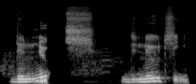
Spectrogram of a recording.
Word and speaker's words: DiNucci: DiNucci.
